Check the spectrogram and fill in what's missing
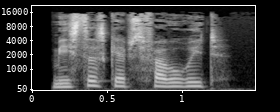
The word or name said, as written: mesterskabsfavorit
